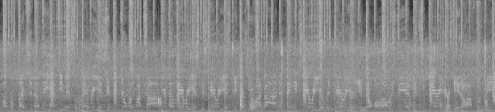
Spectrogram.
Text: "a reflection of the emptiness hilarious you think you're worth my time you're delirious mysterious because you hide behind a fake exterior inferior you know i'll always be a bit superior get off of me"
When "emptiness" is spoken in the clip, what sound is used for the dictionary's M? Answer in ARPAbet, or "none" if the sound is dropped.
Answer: none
